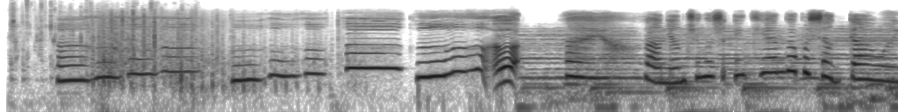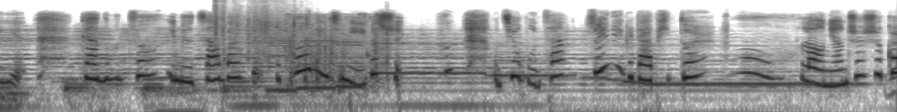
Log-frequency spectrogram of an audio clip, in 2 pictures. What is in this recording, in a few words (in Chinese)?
搞笑动画解说东北话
